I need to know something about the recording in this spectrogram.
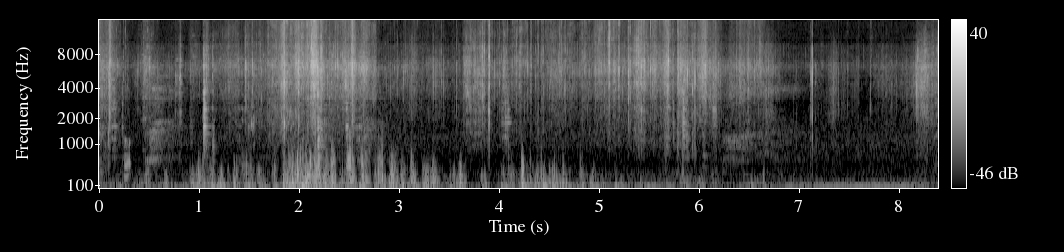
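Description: Dry pine needles rustling and crackling as a white crappie is gripped and handled on the ground, in an irregular run of short crunches and clicks that is busiest about two to three seconds in.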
